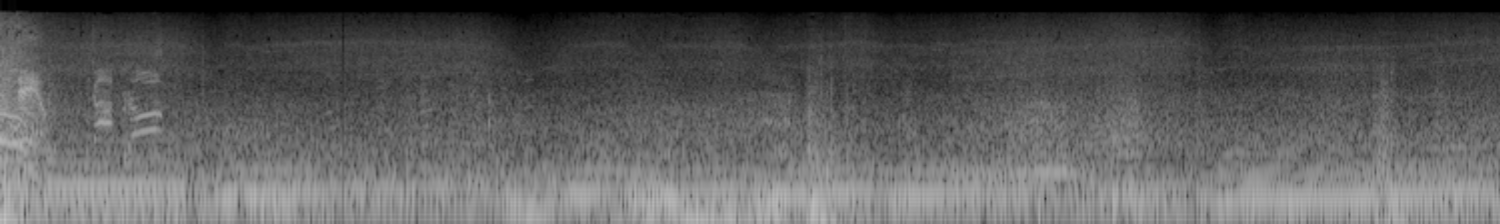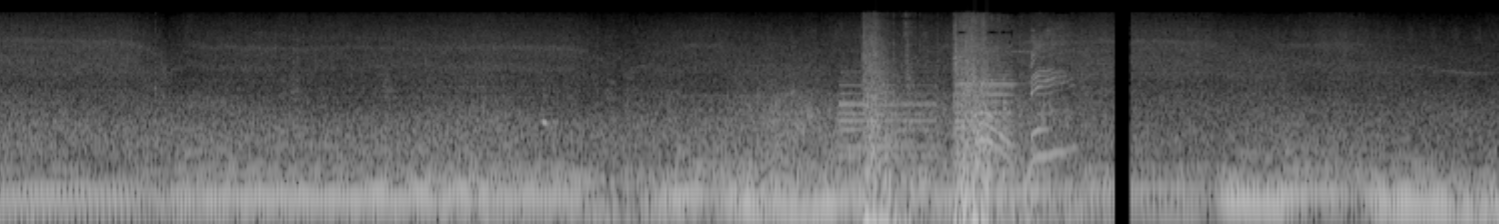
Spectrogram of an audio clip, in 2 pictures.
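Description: A car engine hums steadily as it drives along.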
